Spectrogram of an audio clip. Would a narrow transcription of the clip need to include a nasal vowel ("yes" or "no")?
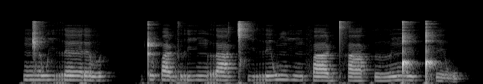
no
